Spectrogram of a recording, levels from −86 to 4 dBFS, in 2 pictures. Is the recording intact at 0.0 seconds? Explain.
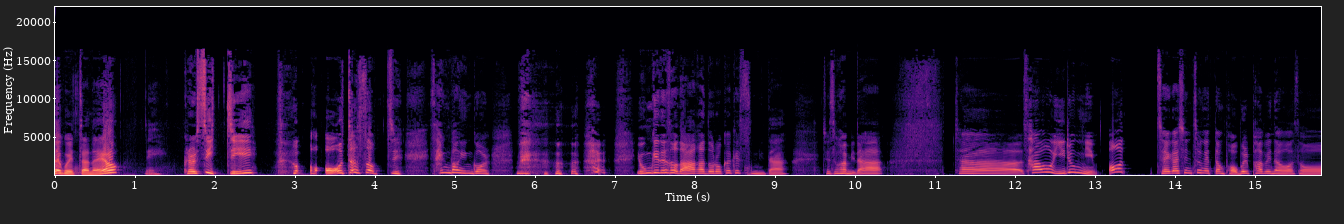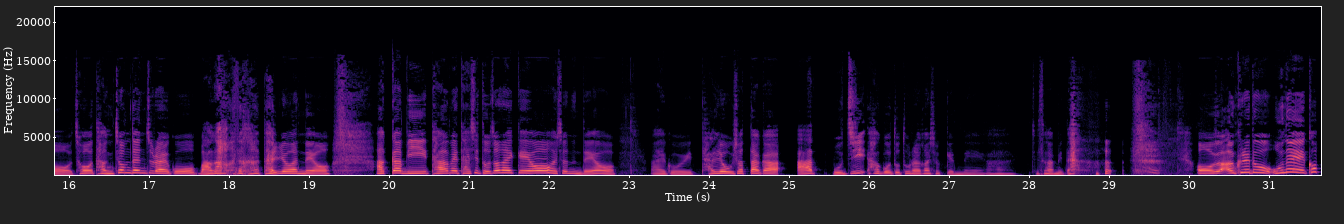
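No. From 0.01 to 0.06 s there is clipping, likely microphone overload, with peaks driven about 6 dB past full scale; roughly 15 percent of samples show flattened waveform tops and broadband crackle smearing the spectrogram. At 0.03 s, the level drops about 2 dB in one step, likely the microphone volume being stepped down, and the waveform envelope abruptly shrinks.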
